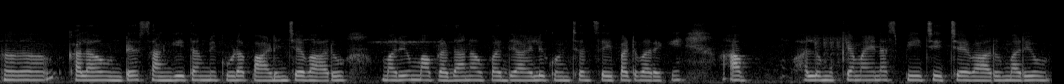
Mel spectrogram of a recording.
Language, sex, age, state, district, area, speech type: Telugu, female, 18-30, Telangana, Suryapet, urban, spontaneous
